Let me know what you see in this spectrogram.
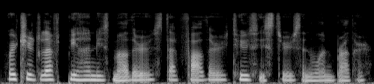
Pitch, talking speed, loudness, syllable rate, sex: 200 Hz, 190 wpm, -20 LUFS, 5.4 syllables/s, female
